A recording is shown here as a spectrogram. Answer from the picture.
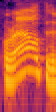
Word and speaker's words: Routh: It's Ruth. It's Routh. I don't know. It's like root or route. You choose.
